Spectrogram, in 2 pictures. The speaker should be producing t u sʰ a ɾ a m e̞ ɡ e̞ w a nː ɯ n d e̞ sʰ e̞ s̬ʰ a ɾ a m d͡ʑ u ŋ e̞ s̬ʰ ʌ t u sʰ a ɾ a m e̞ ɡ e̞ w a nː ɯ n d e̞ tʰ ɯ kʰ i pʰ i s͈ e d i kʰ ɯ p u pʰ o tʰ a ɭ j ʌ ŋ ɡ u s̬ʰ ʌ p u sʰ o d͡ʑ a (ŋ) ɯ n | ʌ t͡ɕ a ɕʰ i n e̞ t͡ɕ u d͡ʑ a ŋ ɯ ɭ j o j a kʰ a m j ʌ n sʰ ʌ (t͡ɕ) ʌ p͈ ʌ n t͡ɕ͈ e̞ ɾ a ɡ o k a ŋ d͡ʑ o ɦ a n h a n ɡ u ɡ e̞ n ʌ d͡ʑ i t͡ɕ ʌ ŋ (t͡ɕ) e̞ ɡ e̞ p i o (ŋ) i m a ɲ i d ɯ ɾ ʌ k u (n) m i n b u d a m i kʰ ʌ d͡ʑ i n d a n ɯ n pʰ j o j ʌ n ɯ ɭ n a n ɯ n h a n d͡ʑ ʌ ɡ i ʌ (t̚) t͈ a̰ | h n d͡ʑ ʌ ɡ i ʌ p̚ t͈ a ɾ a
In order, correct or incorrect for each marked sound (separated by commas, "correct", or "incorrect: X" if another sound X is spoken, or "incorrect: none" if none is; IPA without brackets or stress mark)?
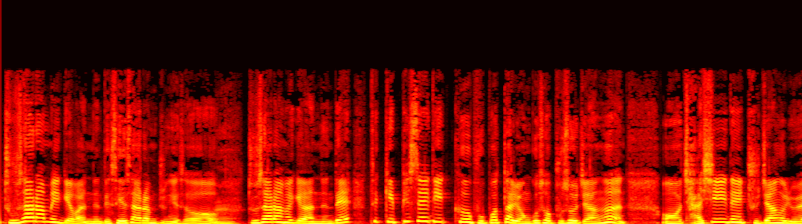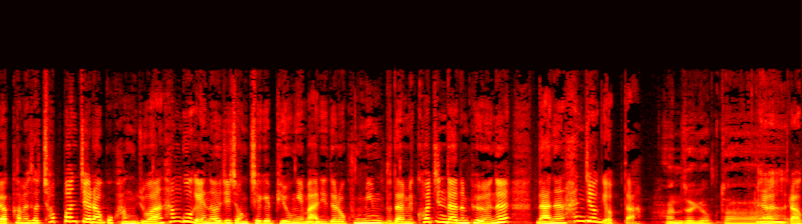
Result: correct, incorrect: t͡ɕʰ, incorrect: t͡ɕʰ, correct, incorrect: ŋ, incorrect: p̚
